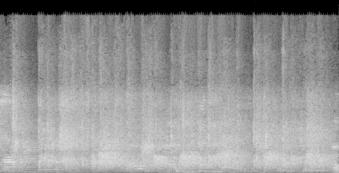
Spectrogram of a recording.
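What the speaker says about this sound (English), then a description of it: "Give yourself a round of applause." An audience at a live talk event applauds, producing a steady wash of mixed clapping at moderate loudness, with voices audible underneath.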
